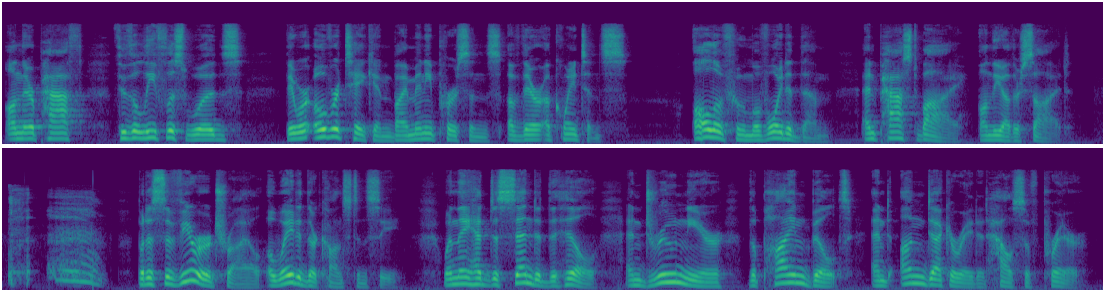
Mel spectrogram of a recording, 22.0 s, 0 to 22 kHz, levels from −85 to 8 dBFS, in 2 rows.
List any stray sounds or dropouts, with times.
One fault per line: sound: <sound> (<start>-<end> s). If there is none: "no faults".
sound: throat clearing (11.1-12.1 s)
